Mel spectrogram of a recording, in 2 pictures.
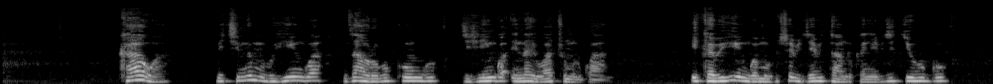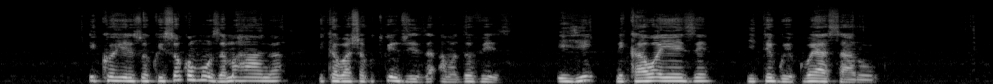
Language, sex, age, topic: Kinyarwanda, male, 25-35, agriculture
